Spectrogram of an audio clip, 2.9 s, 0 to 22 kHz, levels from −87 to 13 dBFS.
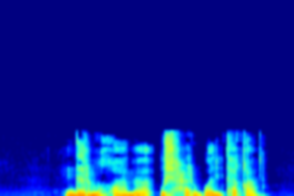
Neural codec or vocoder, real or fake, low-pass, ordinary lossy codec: none; real; 7.2 kHz; AAC, 32 kbps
